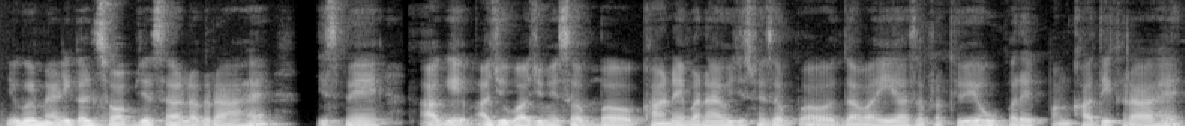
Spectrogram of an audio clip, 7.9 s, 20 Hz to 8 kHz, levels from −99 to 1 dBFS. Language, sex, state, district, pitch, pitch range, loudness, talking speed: Hindi, male, Maharashtra, Mumbai Suburban, 120 Hz, 115-130 Hz, -17 LUFS, 230 wpm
